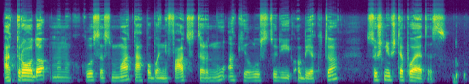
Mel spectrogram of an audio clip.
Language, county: Lithuanian, Vilnius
